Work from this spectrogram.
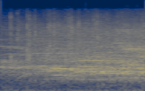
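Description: A basketball crowd at a Lovington versus Roswell game roars in reaction to a play, a loud sustained wash of cheering and clapping that swells slightly over a second and a half.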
